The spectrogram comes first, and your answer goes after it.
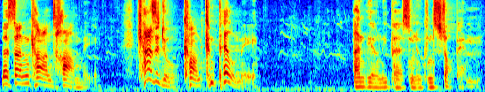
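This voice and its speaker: An actor playing a proud, vengeful vampire rogue in a video game, with an arch, sneering, dramatic delivery. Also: male voice, medium pitch, big pitch swings, measured pace, long pauses, a bit bright, slight background noise. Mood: defiant.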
